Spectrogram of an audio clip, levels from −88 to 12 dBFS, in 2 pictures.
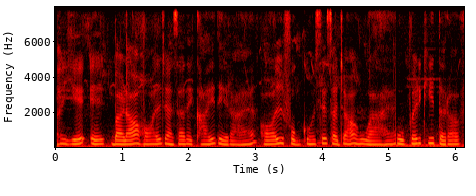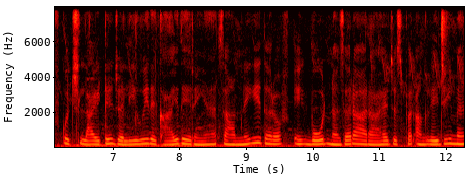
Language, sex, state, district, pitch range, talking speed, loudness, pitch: Hindi, female, Bihar, Gopalganj, 195-225 Hz, 190 wpm, -37 LUFS, 210 Hz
